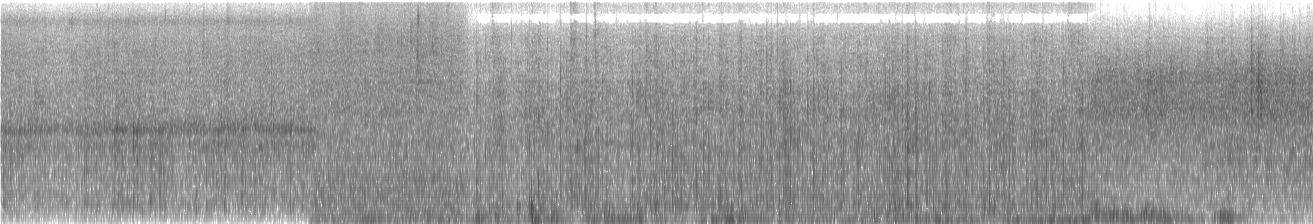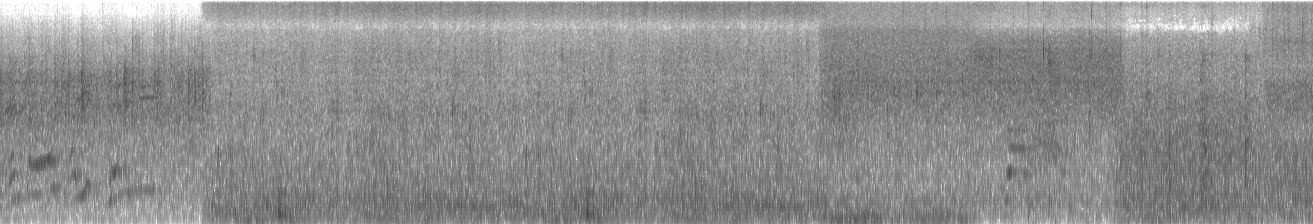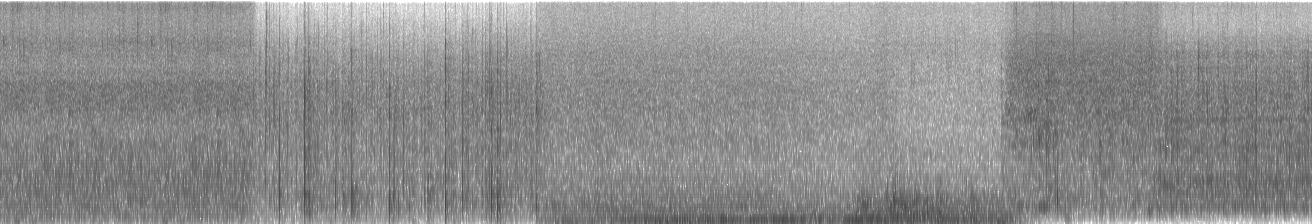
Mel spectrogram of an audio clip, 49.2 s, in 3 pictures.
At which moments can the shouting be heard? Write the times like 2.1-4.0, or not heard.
16.4-18.4, 28.9-29.8.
